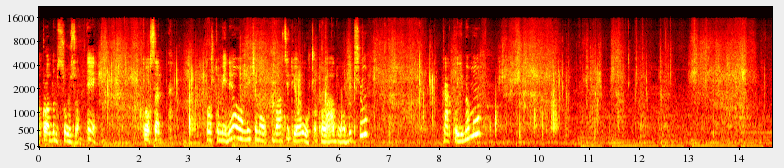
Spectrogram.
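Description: A spatula scrapes and stirs thick batter in a plastic bowl.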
